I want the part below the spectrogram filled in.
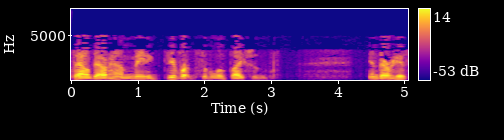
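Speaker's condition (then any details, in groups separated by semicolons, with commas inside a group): Vocal cord paralysis after stroke, unilateral vocal fold paralysis; left hand slightly impaired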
